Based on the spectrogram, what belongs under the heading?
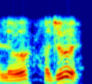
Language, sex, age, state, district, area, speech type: Nepali, male, 45-60, West Bengal, Darjeeling, rural, conversation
